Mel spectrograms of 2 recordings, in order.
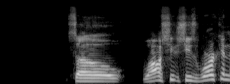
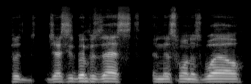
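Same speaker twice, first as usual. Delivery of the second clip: ordinary delivery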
